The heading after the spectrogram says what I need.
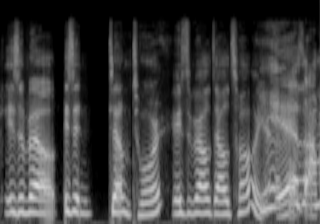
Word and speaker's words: Deltore: Isabelle DelTore. Yes, I'm like, I get this right. The pronunciation of my names have been so off.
